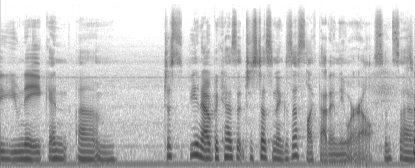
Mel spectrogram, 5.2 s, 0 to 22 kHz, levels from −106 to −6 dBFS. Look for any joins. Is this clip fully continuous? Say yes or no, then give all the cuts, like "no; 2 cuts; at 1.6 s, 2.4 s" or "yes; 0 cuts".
yes; 0 cuts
